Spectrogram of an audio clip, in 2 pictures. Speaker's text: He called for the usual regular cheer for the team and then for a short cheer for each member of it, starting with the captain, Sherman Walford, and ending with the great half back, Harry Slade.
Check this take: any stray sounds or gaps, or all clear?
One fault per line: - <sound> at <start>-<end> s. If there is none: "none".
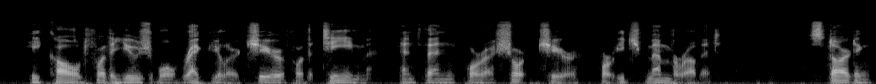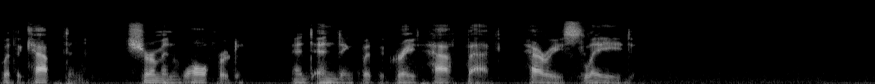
none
